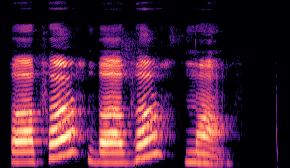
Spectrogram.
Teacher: जिन व्यंजनों के उच्चारण में दोनों ओष्ठों द्वारा श्वास का अवरोध होता है उन्हें ओष्ठ व्यंजन कहते हैं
